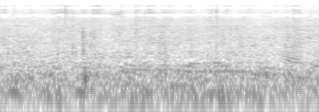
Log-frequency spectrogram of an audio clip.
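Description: Outdoor beach ambience: a steady low rumble with faint voices of people in the distance.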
